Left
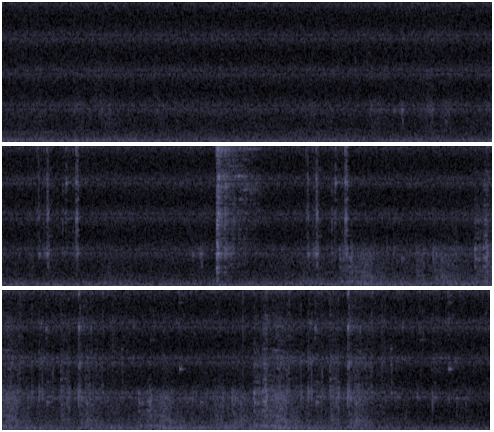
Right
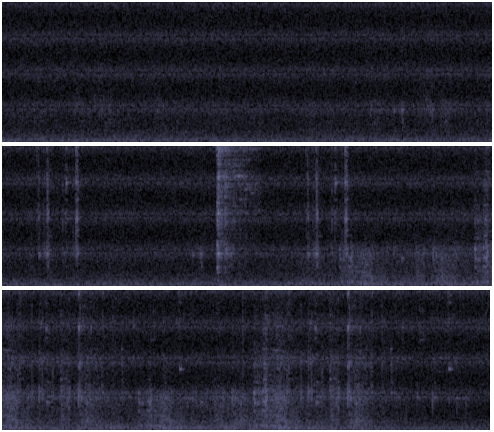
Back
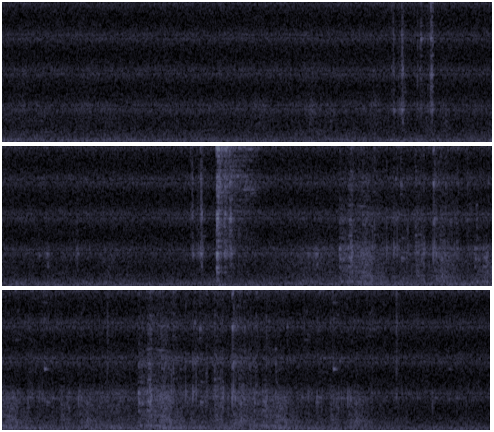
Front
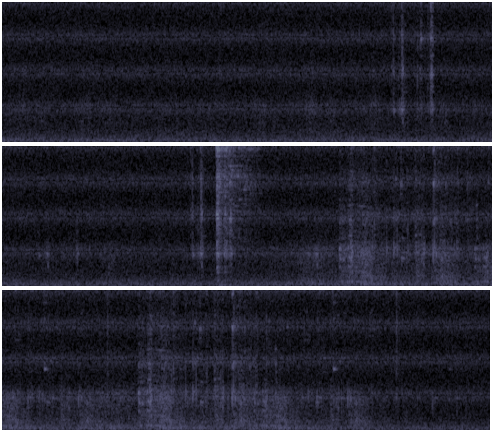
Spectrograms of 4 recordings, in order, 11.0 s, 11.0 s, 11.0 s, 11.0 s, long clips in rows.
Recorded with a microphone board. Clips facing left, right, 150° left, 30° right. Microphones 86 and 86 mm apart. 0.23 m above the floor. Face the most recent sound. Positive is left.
turn(degrees=105)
